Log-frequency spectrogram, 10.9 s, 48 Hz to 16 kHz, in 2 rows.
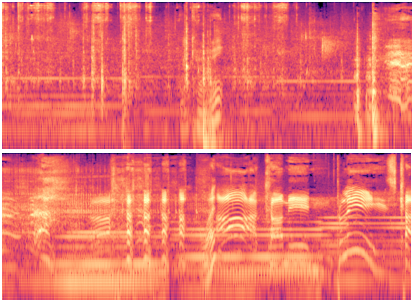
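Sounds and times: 
keys jangling: 0.0 - 4.2
steady low electrical hum: 0.0 - 9.9
speech: 2.8 - 3.1
laughter: 5.1 - 9.6.

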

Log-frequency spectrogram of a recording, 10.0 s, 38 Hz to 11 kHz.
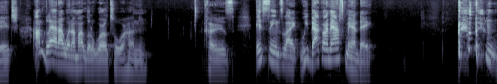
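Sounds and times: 
speech: 0.0 - 3.0, 4.1 - 7.5, 9.7 - 9.9
harsh coughing ending in a rough voiced hack: 9.2 - 9.9.

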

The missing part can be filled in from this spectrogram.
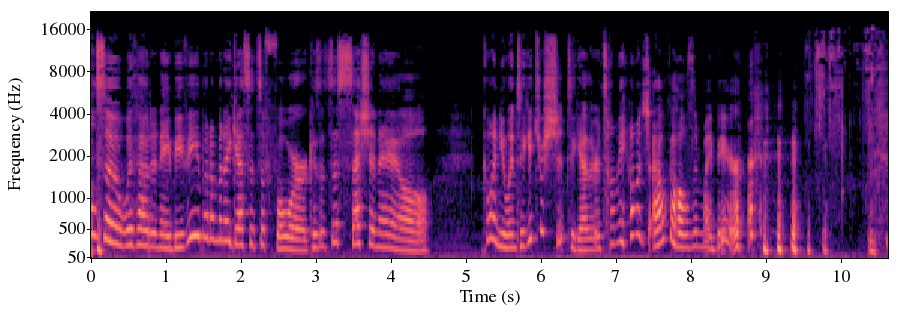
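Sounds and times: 
speech: 0.0 - 4.6, 5.2 - 10.6
keys jangling: 9.5 - 10.6.

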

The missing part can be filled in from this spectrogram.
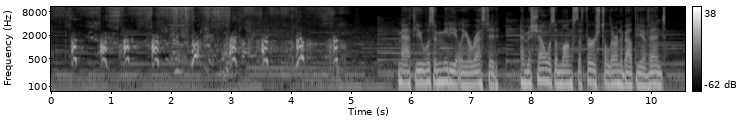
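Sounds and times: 
speech: 0.4 - 4.9, 5.8 - 10.4
police dog barking: 0.4 - 5.0.

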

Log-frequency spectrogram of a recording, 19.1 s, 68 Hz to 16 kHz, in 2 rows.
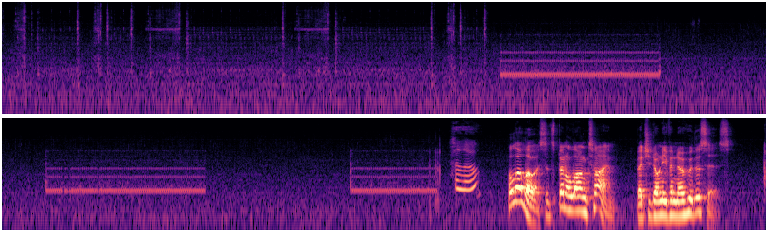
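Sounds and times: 
long steady electronic telephone line tones after a number is dialed: 6.2 - 8.3, 10.1 - 12.1, 13.9 - 15.0
speech: 15.2 - 18.8.

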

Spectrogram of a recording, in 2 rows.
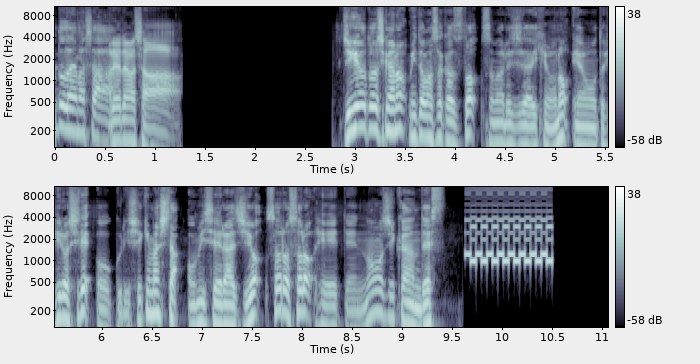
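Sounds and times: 
speech: 0.0 - 1.3, 2.9 - 9.6
telephone ringing: 9.6 - 10.6.

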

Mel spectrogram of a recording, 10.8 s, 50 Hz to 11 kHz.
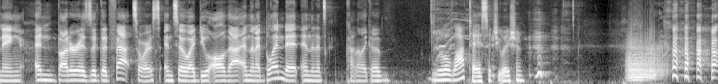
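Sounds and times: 
speech: 0.0 - 8.2, 10.1 - 10.7
fart noise: 9.3 - 10.2.

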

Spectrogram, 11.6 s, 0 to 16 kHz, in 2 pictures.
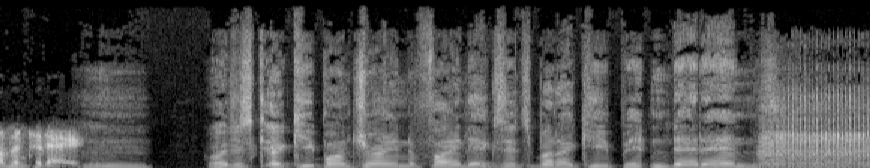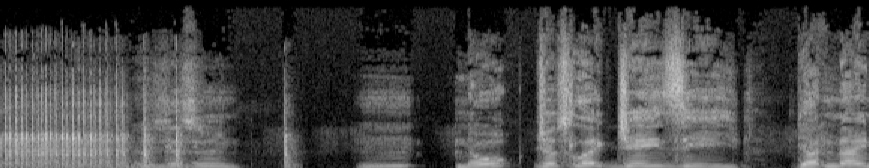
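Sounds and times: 
speech: 0.0 - 5.5, 6.8 - 7.5, 8.2 - 11.5
old door hinge creaking at a storage facility: 5.0 - 7.9.

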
